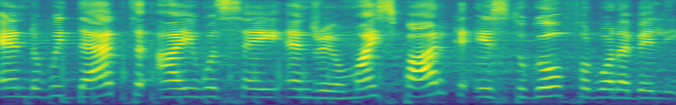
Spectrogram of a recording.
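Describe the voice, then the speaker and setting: At a high pitch and with fairly even intonation, a woman with an Italian accent talks over noticeable background noise. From Italy. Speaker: former motocross racer and founder. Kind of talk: panel discussion. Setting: stage with audience.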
